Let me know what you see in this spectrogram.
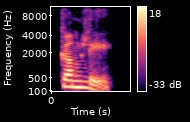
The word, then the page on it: comely: Indian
